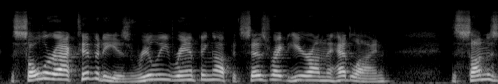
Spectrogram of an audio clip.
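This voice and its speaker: A man with an American accent, moderate pace and ordinary pitch variation. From Upstate New York. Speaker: livestream host on alternative topics. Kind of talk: solo livestream talk. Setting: hotel room. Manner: loud; animated.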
